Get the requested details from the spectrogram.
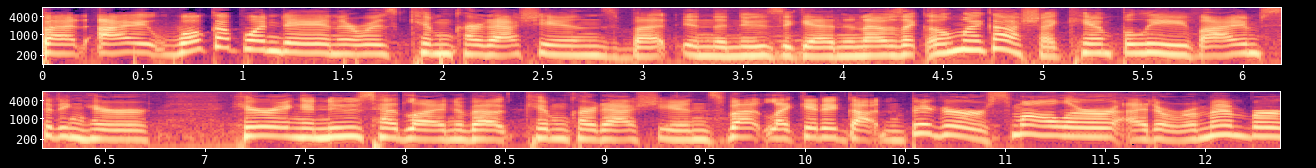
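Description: At a fairly quick pace with hardly any pauses, a woman talks with ordinary pitch variation in a dry sound with no echo. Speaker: interviewee. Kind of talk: interview answer. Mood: playful, chatty. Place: hall. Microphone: handheld.

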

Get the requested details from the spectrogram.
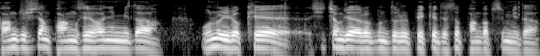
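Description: At a moderate pace, a man with a medium-pitched voice speaks in a flat monotone. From Gwangju, Gyeonggi Province, South Korea; Gyeonggi Province, South Korea. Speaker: city mayor. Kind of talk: studio interview. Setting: studio. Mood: calm, polite, formal. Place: studio. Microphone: lapel.

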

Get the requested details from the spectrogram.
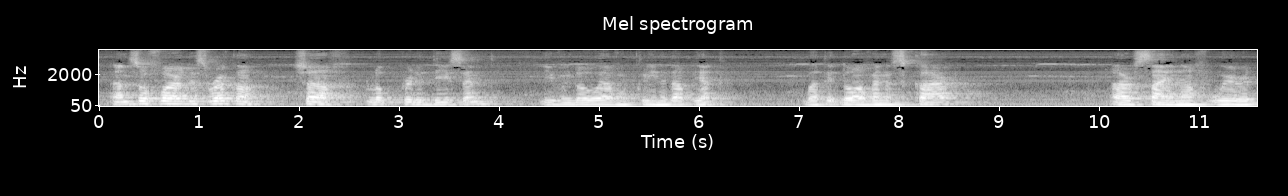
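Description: Through light background noise and audible room echo, a man with a fairly low pitch speaks at a fairly slow pace with fairly even intonation and long, frequent pauses. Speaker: mechanic instructor. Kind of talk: tutorial. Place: workshop. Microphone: camera far.

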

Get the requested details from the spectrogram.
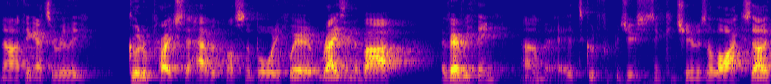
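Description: With an Australian accent, the speaker talks very fast, with fairly even intonation and big swings in loudness. There is audible room echo, but the background is quiet. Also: man. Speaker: turf company presenter; presenter. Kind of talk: interview. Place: studio.

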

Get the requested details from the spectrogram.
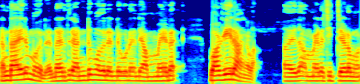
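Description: A man with an unremarkable speaking voice and fairly even intonation. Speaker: traditional temple ritual artist. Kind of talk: interview monologue.

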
